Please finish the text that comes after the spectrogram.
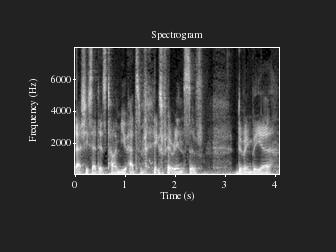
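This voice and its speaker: Low-voiced man running a tabletop game, noisy recording. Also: fairly even intonation, moderate pace. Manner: hesitant, thinking aloud. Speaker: game master. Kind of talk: casual tabletop game narration. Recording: clearly noisy background.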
